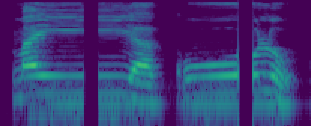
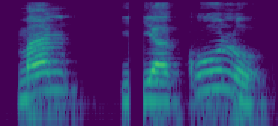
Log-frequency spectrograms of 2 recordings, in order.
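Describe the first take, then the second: First: The n sound disappears, merged into the y. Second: The n sound is pronounced clearly before y. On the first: The rule of idgham is applied. "maka nunnya seakan-akan menghilang. Jadi dibaca" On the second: It is read literally, letter by letter. "Secara harfiah, secara rangkaian kata, baca awalannya itu"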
